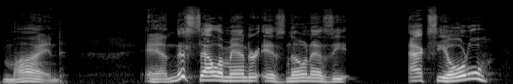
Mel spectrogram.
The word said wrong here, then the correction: axolotl: I think it's axolotl. – Axolotl, okay. – You know, there's a Y in there that's a bit weird, so okay.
